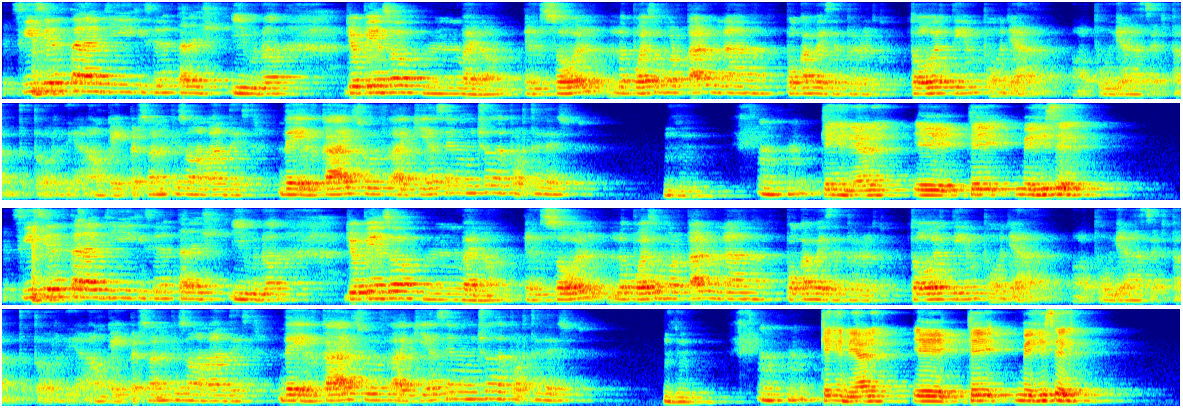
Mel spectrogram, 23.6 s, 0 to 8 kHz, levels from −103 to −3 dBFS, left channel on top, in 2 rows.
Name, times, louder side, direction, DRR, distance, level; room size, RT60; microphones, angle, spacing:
voice 1, 0.2-8.7 9.1-10.4 10.7-14.2 14.5-17.4 19.3-19.9, equal, 15° left, -10 dB, 1.0 m, -24 dB
voice 2, 20.0-20.6 20.9-22.6, right 2 dB, 85° right, 3 dB, 0.4 m, -19 dB
2.9 x 2.2 x 2.3 m, 0.98 s
head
